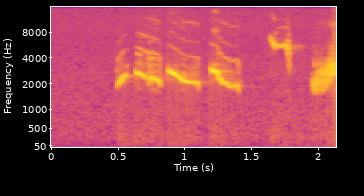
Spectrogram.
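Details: Lure recording of orange-headed thrush meant to set a silent bird singing: a rapid run of bright, warbled whistles sliding downward, followed by a high thin note and a harsh buzzy ending.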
